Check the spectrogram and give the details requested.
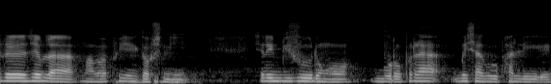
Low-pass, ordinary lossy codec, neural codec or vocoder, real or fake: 7.2 kHz; none; vocoder, 22.05 kHz, 80 mel bands, Vocos; fake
